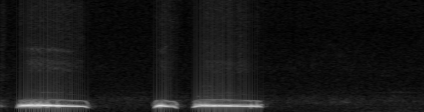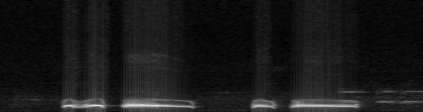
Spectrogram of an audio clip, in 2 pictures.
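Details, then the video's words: Spotted dove used as a lure to bring in wild doves, giving rapid 'thúc gù' coos: repeated phrases of short rising notes and long steady falling coos in quick succession, quiet between phrases. "chim cu gay thuc gu, chim cu gáy bài bản giúp bổi nghe gáy theo và rất nhanh nổi"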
